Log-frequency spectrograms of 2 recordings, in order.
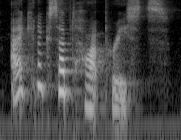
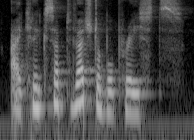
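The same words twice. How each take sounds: First: High-pitched, excited squeak. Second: Whispered, resigned. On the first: Building comic list. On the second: Mock resignation. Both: Real, not acted.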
